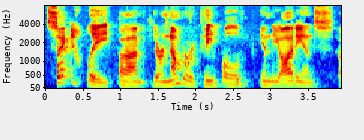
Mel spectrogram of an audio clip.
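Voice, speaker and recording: There is ordinary variation in the pitch of this man's speech. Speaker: seminar host introducing the event. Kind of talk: event introduction remarks. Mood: light, joking. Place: meeting room. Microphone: podium.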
